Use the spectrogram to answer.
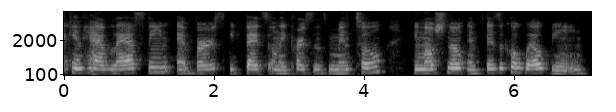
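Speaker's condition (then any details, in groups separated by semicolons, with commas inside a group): No condition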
